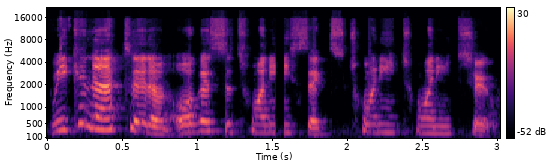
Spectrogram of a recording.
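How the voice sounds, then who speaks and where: A woman with a softened Trinidadian accent, a guest talking earnestly and explaining her ideas in a casual interview chat. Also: fairly high pitch, animated, a little fast, slight background noise.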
